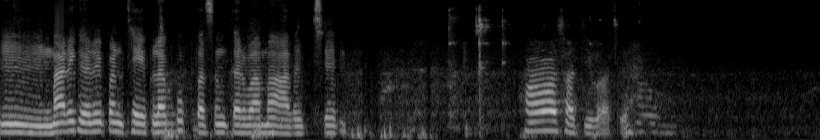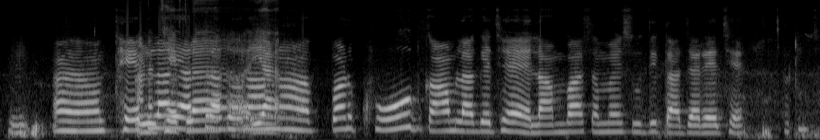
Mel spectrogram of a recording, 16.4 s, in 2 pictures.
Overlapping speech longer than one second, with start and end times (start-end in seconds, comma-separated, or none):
9.6-11.0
